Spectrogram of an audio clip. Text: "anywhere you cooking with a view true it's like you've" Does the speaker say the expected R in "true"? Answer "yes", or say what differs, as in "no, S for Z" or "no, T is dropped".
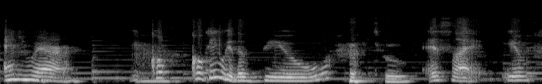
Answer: no, R is dropped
